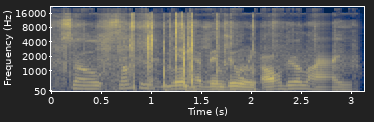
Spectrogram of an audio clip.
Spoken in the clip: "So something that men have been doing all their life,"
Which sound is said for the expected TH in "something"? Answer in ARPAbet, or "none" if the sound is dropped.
TH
